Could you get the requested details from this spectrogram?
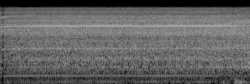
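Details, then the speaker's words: Masterforce 20V 2-speed 1/2 in. cordless drill/driver, new, brushed four-pole motor, second (high) speed, running free with no load: smooth, even high-pitched whir at steady pitch, no rattle or catch; healthy. "pretty fast founding drilling wood drilling wood or you want to sand something you know running something at a high speed when you're not drilling with a drill bit"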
